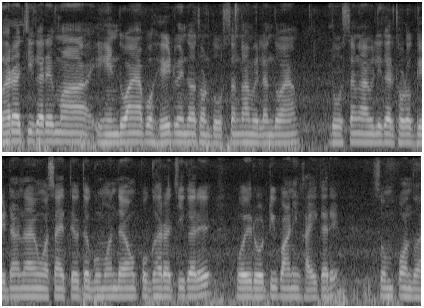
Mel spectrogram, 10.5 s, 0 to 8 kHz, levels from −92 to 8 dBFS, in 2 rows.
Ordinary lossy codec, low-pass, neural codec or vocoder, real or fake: none; none; none; real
